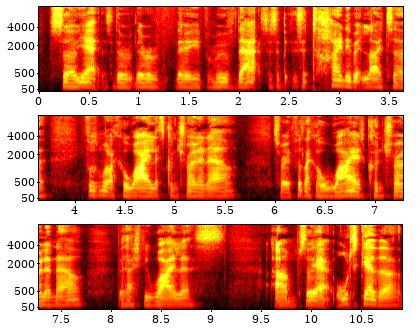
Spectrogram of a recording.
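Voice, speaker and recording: Low-pitched, stuttering man reviewing games. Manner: halting, self-correcting and repetitive. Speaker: video game reviewer and vlogger. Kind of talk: unscripted casual hands-on review. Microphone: handheld phone.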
